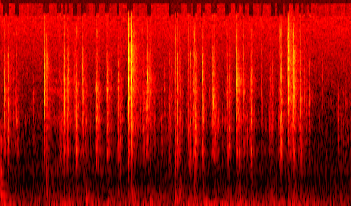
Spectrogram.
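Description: Rapid keystrokes on a computer keyboard sound close but quiet, an uneven run of light clicks with a few sharper taps, and no voices.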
